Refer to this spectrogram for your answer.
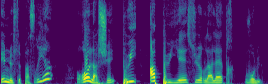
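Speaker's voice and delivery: slow, deliberate instruction reading; slow dictation read. Acted. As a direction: read each French word out slowly and clearly, like dictating to a class. (قراءة تعليمية بطيئة ومتأنية)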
